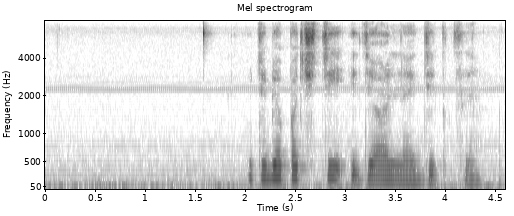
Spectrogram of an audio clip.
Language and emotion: Russian, neutral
